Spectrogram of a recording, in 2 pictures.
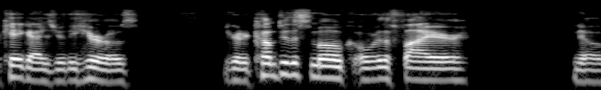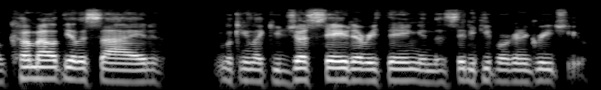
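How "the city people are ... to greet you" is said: ordinary talk, nothing marked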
